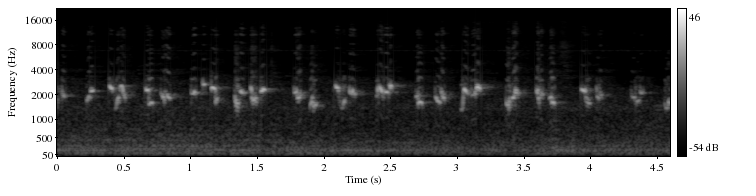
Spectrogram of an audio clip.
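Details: Female sooty-headed bulbul calling to the male, used as a lure to get silent birds singing: a steady chatter of short, bright, slurred notes, some rising and some falling, several each second, with a low hum underneath.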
